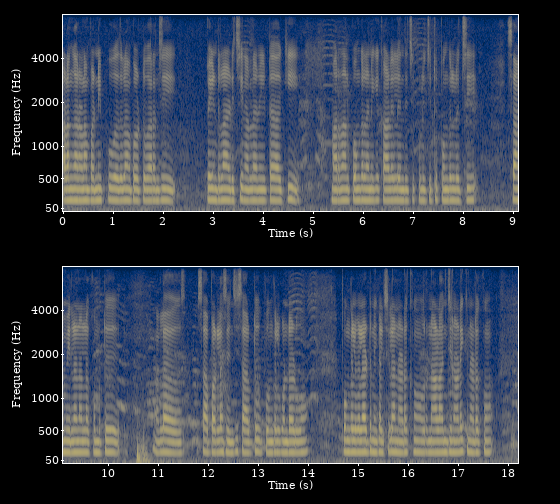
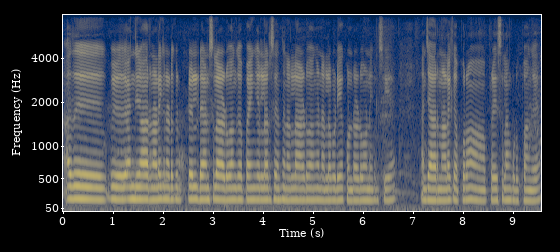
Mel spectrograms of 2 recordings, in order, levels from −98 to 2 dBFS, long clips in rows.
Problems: background sounds at intervals, background conversations at intervals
